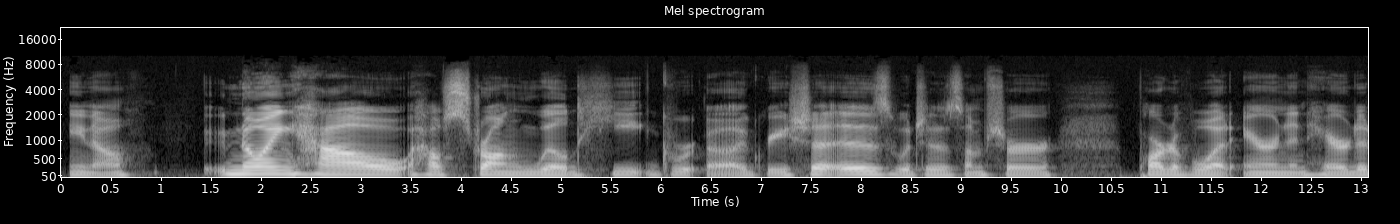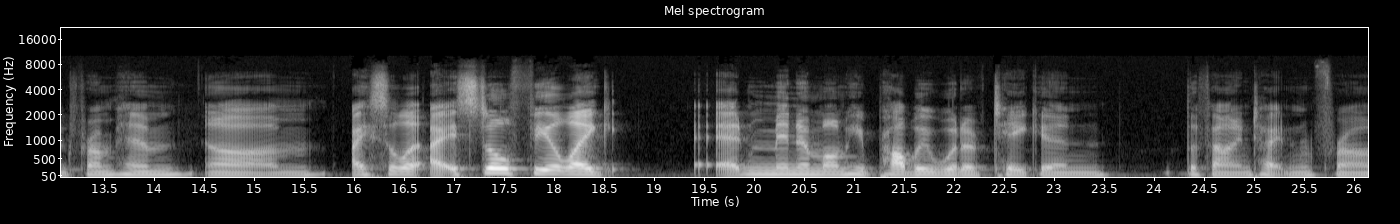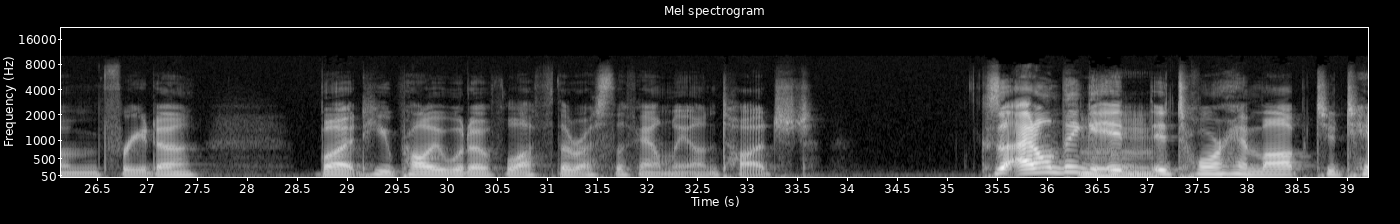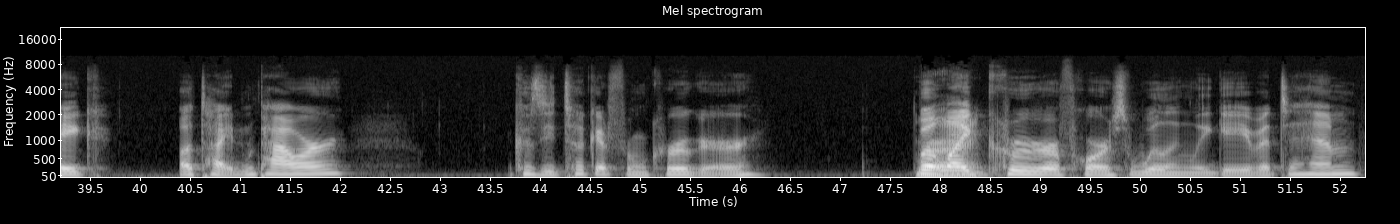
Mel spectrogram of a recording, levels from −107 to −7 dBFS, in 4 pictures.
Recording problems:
wrong speed and pitch; too slow and too low; 0.5 times normal speed

